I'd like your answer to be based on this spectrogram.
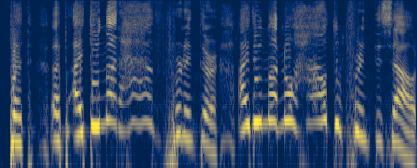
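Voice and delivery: put-on, very high, slow Eastern European accent. Retelling what an old foreman answered her, imitating an Eastern European accent. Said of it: "He's like Eastern European or something".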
